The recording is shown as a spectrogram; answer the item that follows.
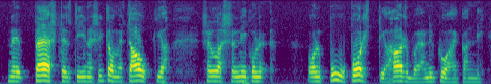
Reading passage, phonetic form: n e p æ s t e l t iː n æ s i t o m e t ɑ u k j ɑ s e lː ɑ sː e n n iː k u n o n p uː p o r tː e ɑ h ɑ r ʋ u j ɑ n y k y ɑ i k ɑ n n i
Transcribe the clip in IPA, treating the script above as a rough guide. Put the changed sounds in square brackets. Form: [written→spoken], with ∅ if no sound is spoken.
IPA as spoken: n e p [æ→æː] s t e l t iː n [æ→e] s i t o m e t ɑ u k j ɑ s e lː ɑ sː e n n iː k u n o n p uː p o r tː [e→i] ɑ h ɑ r ʋ [u→o] j ɑ n y k y ɑ i k ɑ n n i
